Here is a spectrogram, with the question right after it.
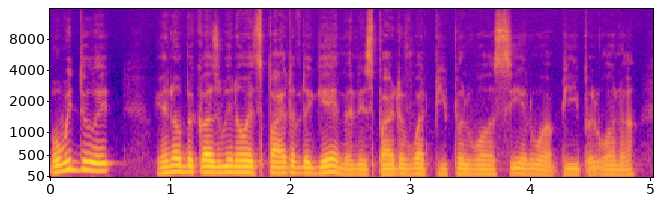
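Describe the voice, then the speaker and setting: Speaking very fast with a French accent, a man has a dark, mellow tone at medium pitch with ordinary pitch variation, the sound dry and close with no echo. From Montreal, Quebec, with years in Kingston, Jamaica. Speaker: reggae artist and producer. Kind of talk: podcast interview.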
